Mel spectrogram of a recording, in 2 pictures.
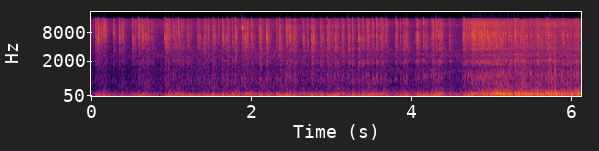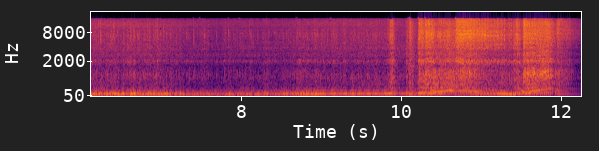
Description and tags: ford mustang v8 rear 2
engine, v8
